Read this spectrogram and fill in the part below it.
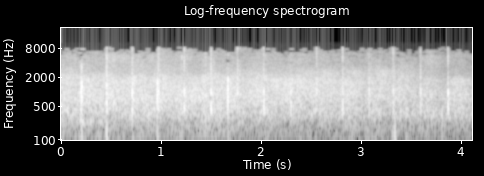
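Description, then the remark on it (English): An audience applauds steadily for a handbell choir at the end of its season, many hands clapping together in a dense, even wash with a few sharper claps standing out, holding at a moderate level with no voices throughout. “And as I understand, this was the end of the season for the Bells, so let's give them a better round of applause.”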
